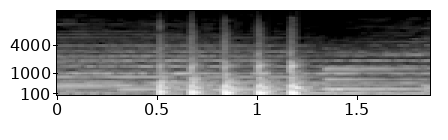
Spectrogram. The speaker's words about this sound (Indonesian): Tapi tidak lama ada yang mengetuk pintu kamar saya.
